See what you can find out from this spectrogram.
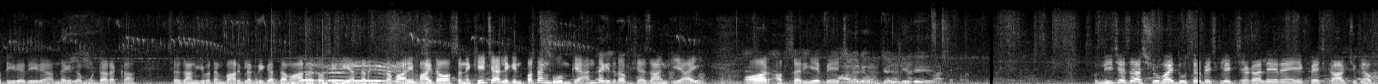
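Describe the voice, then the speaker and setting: A man giving rapid, excited live play-by-play of rooftop kite fights and talking to viewers. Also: a little high. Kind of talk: live sports commentary. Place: rooftop outdoors.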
